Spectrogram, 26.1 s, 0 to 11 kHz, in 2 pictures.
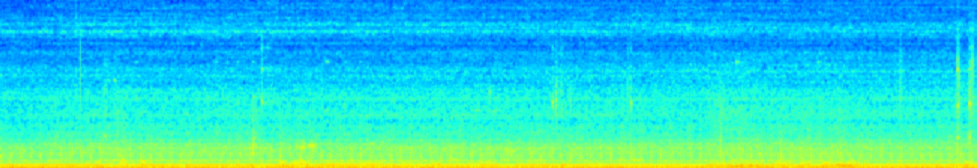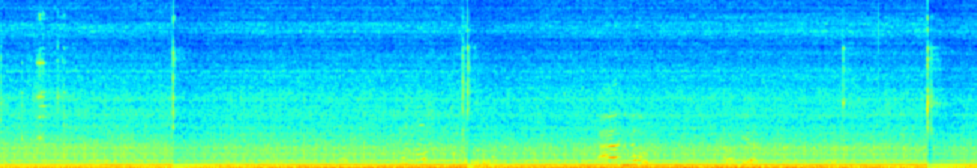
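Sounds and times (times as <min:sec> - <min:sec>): vehicle engine idling: 0:00.0 - 0:26.0
sharp click: 0:25.4 - 0:25.6.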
